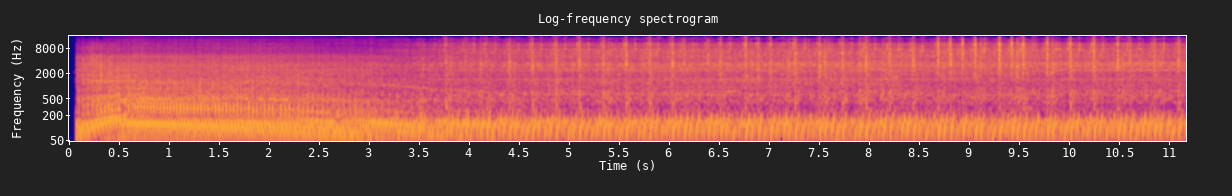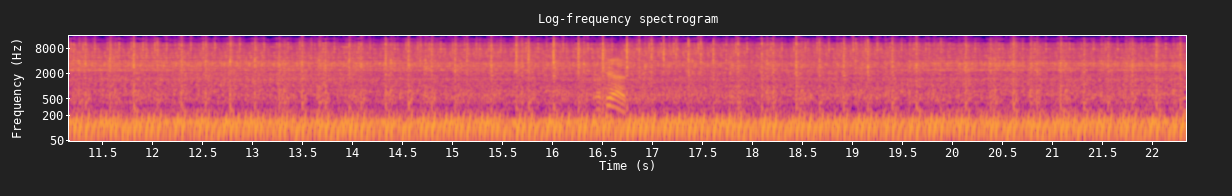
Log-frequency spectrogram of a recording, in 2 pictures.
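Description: Harley-Davidson Sportster 1200 Roadster's air-cooled V-twin coming off the throttle, its revs falling over the first few seconds as the bike slows to a stop, then idling steadily.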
